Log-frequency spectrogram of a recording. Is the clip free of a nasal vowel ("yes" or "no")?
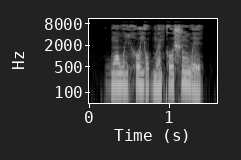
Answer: no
